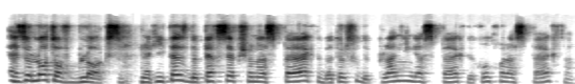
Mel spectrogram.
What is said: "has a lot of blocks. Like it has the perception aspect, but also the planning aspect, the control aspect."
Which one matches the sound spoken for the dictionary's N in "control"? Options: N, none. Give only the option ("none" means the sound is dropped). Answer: none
